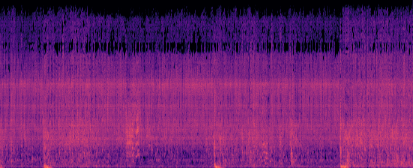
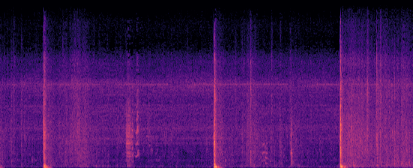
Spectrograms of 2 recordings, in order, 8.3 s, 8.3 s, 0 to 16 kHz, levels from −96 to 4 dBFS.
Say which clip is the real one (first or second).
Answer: second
